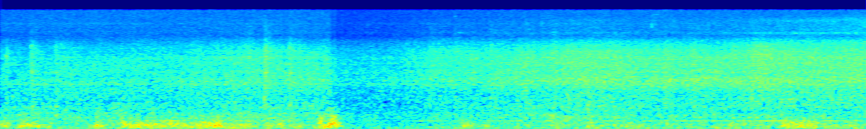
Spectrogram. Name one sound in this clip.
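A train approaches along the tracks with a low, steady rumble.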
